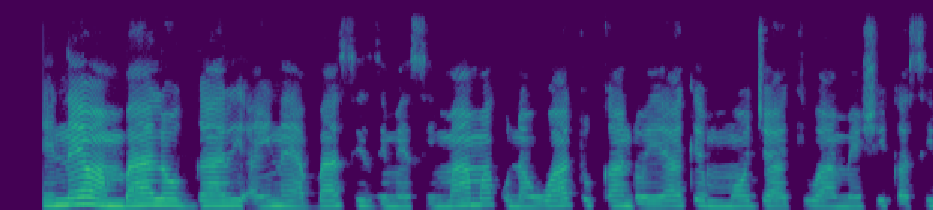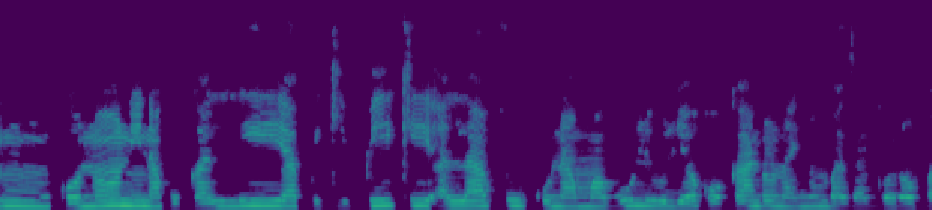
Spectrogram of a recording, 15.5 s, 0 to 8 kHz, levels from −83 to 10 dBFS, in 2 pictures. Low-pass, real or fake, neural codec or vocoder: 7.2 kHz; real; none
